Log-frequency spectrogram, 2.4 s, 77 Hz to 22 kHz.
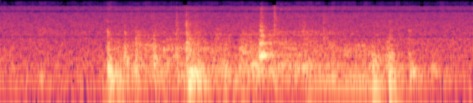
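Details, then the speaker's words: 1994 Chevy Corvette C4 headlight motor after replacing the worn plastic gear: short soft whir with light clunks as the lamp lifts and lowers, no grinding or motor run-on after it is down. Normal headlight motor operation. "Nice light. Sounds really strong. Um, everything's functioning perfectly. Goes up and goes down. No grinding, no uh excess motor running."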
